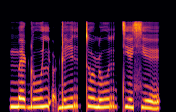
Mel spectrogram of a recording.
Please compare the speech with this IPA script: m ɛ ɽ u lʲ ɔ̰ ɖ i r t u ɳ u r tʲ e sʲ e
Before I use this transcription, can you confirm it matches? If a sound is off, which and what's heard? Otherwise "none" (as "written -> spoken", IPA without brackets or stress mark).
ɽ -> ɖ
